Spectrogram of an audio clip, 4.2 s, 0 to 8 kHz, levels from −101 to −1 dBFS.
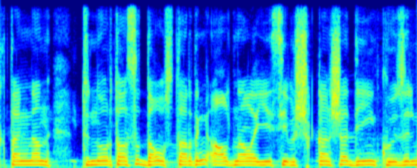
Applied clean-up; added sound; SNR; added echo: none; none; none; none.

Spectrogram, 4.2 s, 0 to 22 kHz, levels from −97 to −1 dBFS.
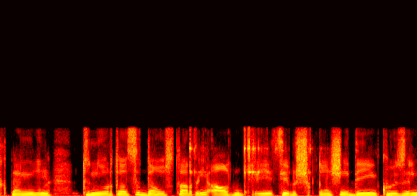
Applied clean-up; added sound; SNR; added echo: neural diffusion model UNIVERSE++.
